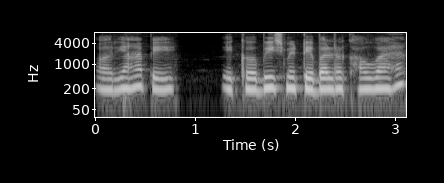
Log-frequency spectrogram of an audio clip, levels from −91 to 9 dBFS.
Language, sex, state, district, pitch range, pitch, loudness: Hindi, female, Bihar, Kaimur, 200-215 Hz, 205 Hz, -19 LUFS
